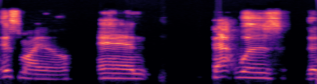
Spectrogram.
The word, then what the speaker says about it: Ismail: Hebrew pronunciation ishmail uh he took the Arabic pronunciation Ismael and that was the name that he took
